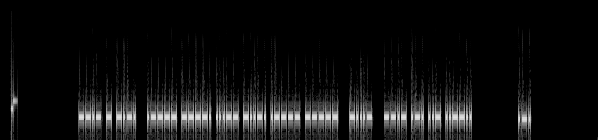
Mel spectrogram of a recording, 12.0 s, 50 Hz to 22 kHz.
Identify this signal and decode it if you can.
Morse code, heard as a keyed tone, about 36 wpm, 700 Hz. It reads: QTC 193/10 <BT> QRU? R
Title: Worked All Europe DX Contest - QTC Exchange - 35wpm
